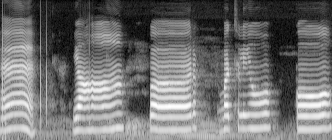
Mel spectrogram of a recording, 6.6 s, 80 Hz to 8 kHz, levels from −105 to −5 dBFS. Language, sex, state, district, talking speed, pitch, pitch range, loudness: Hindi, female, Punjab, Fazilka, 45 wpm, 245 Hz, 230-255 Hz, -12 LUFS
